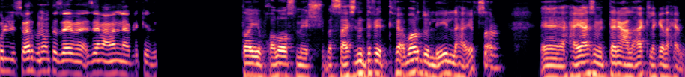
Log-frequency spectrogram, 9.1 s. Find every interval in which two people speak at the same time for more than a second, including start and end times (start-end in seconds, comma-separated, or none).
none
